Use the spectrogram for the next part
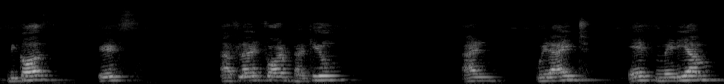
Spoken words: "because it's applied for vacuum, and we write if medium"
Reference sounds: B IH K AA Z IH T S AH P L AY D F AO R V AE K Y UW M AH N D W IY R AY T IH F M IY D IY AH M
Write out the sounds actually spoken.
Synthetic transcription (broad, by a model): B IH K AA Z IH T S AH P L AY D F AO R B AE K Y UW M AH N D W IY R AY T IH F M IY D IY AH M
